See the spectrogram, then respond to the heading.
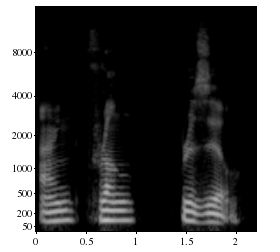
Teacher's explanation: they're not closing their mouth completely with the final M in the words I'm from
